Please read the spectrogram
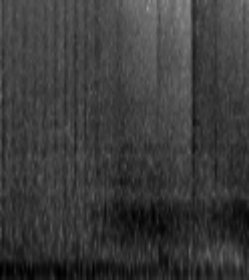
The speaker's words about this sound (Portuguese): nem imagina que aqueles barulhos possam ser tiros. Talvez sejam os filhos do carcereiro que vivem no primeiro andar da casa-prisão. Mas quando os sons se aproximam e começam a tornar-se mais fortes,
